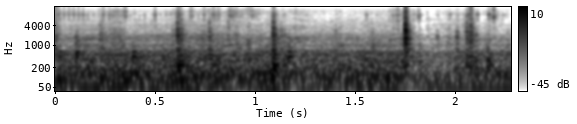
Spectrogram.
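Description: Car interior noise while driving slowly: a steady low engine and road rumble, with three short light knocks from the cabin, about half a second in, at one second and near the end.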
